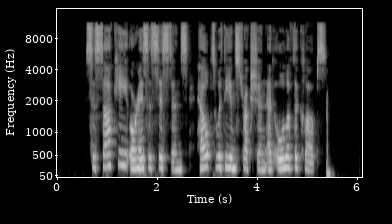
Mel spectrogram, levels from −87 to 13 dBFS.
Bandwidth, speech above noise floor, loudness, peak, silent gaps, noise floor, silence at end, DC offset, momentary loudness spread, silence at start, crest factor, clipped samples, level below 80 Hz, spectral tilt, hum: 11.5 kHz; 69 dB; -15 LUFS; -2 dBFS; none; -84 dBFS; 0.65 s; under 0.1%; 7 LU; 0.6 s; 14 dB; under 0.1%; -44 dBFS; -3.5 dB/octave; none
